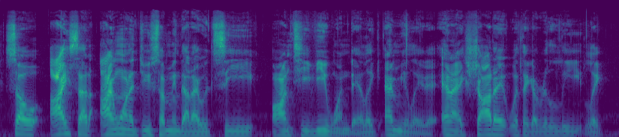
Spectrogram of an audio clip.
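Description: A man in his twenties from Canada, a guest on a podcast, talking in a quick, chatty way with lots of fillers. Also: medium pitch, fairly bright tone. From Canada, raised near Toronto; born in Colombia. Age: 20s. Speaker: podcast guest, sports cinematographer. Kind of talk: casual interview chat.

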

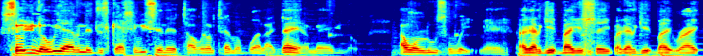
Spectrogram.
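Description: A man in his fifties co-hosting a podcast, hoarse from a cold, laid-back and quick to laugh. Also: lowish voice, a little mellow. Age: 50s. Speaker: podcast co-host. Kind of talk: casual podcast banter.

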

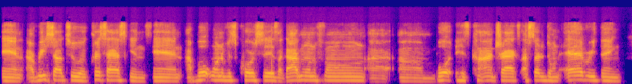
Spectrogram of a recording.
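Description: An American man from New Jersey speaks as an interview guest, with a voice pitched a little high. He tells his story informally, with slang and frequent check-in phrases. The sound is very dry, with no room echo. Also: fairly even intonation, moderate pace, few pauses, fairly bright tone. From United States, New Jersey. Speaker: podcast guest, real estate investor.

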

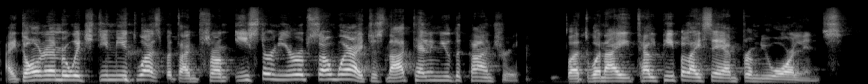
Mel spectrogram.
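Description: A young American woman interviewing her guest in a lively, rambling way, full of restarts. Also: fairly low pitch, brisk. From United States. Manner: animated, rambling, many restarts. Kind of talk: casual interview chat.

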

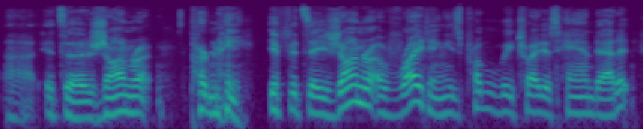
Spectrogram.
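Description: A man hosting an informal interview show, speaking haltingly and repeating words as he goes. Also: medium pitch, a little mellow, slightly rough, no room sound, studio quality.

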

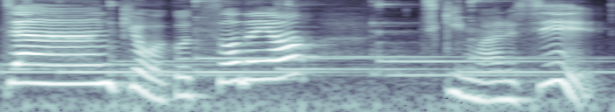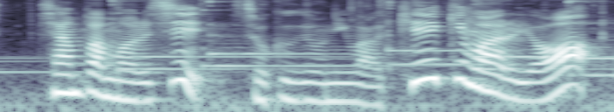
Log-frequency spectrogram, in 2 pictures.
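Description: A doting, cheerful woman acted by a podcaster in a festive radio drama. Her voice is high and swings freely as she exclaims and coaxes, with faint music behind her. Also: sing-song, fairly quick. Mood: festive, eager. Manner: bright festive exclamations, coaxing. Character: cheerful doting woman hosting Christmas dinner for partner.

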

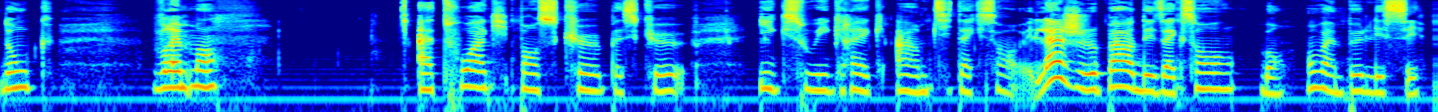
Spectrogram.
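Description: A young woman from Cameroon with a Cameroonian French accent hosts a podcast, talking in an animated, emphatic way. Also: fairly high pitch. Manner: animated, emphatic, switches into English. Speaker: podcast host. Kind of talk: casual monologue.

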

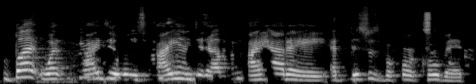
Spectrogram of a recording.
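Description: A woman hosting a podcast interview, talking quickly in a chatty way with many restarts. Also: a little high, poor audio. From New York. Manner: fast, chatty, frequent restarts and fillers. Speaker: podcast host. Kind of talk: casual interview chat.

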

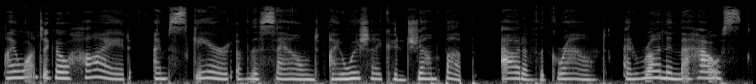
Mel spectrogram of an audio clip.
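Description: Small scared young tree, high pleading voice, children's storybook, a woman acting it. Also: lively intonation, takes it slowly, darkish tone, no room sound, heavily acted. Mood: frightened.

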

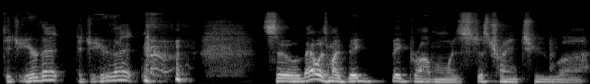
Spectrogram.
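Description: A soft-spoken man, one of the players, chatting casually over a headset. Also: medium pitch, moderate pace, breathy edge. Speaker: player on the stream. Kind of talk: casual stream chat.

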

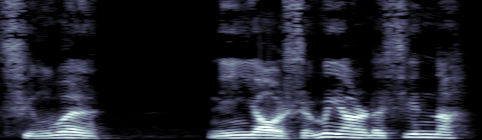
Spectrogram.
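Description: A sly trickster disguised as a humble monk, voiced by a male storyteller, speaking low, slow and mock-pious. The voice has a husky grain. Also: sharp tone, full character voice.

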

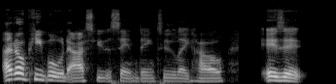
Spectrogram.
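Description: A chatty woman from Hawaii speaks with a somewhat low voice, filling her talk with "like" and restarting her questions. She chats casually as a podcast guest. The sound is close and dry. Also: animated, fairly quick, no echo. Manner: chatty, lots of "like", laughs often.

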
